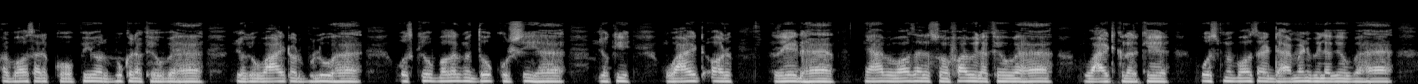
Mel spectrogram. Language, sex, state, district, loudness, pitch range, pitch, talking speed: Hindi, male, Jharkhand, Garhwa, -17 LUFS, 135-145 Hz, 140 Hz, 190 wpm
